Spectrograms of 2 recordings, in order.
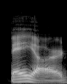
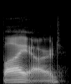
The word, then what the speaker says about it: Bayard: But also, he says Bayard instead of Bayard, which I thought, just interesting because he's been in the show and that's how they pronounce it. So I think he was like, nope, it's Bayard.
